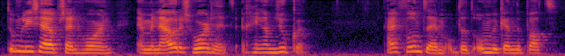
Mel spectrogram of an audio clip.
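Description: A woman's voice: mid-range voice, brisk, lightly acted. A woman voicing an eager, curious young mountain boy who asks question after question in a storybook reading. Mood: chatty. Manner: lively, eager, sometimes whispering excitedly.

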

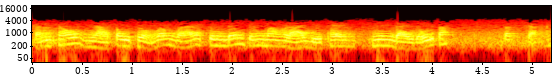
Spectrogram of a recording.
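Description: A woman's voice: medium pitch, normal speed. A woman giving a Buddhist Dharma talk, repeating words and asking rhetorical questions. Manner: repetitive, rhetorical questions, chuckles often. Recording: tinny lo-fi recording with faint hiss.

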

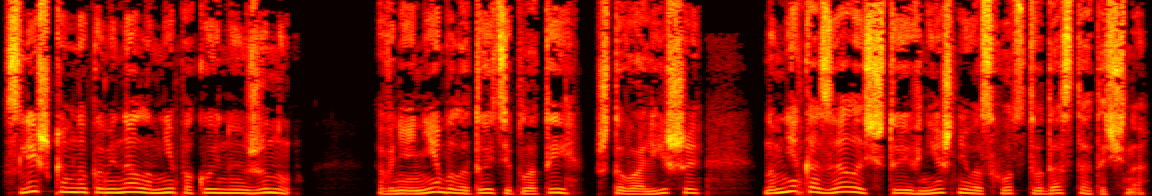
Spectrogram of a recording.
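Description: Woman reading a smooth noble duke, wry n a bit condescending, mellow dark voice. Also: medium pitch, moderate pace, dry recording, clean studio sound, lightly acted. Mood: candid. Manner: calm, wry, gently condescending. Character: suave, candid noble duke, adult man. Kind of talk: audiobook character reading.

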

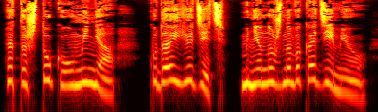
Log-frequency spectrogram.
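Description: A woman's voice: sits high, animated, brisk, no echo, studio quality, pitched above the performer's own voice. A woman voicing a distraught young woman who pleads through sobs. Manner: sobbing, pleading.

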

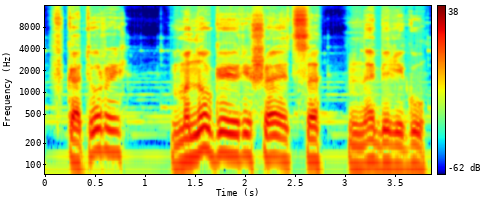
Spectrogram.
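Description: A man reading an audiobook as narrator in a measured, steady way. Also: mid-range voice, faint music behind. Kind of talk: scripted narration.

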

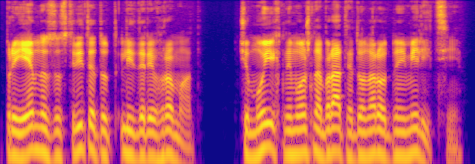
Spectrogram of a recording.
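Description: A man voicing an earnest young male watch officer who talks in a calm, courteous way. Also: mid-range voice, brisk, no echo, studio quality, lightly acted.

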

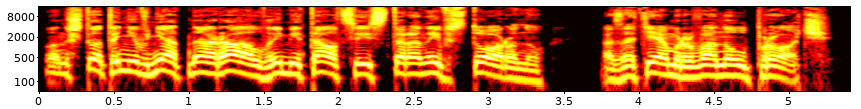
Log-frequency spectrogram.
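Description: A man's voice: fairly high pitch, moderate pace, dry recording, clean studio sound. A man narrating an audiobook in a wry, matter-of-fact way.

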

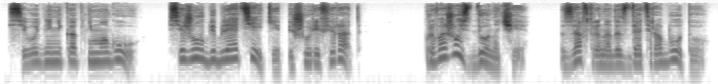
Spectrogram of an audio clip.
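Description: A woman's voice: on the low side, big pitch swings, normal speed, darkish tone, dry recording, studio quality. A woman reading the part of a weak-willed young man mumbling excuses to his girlfriend. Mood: evasive. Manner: mumbling, sheepish, excuse-making.

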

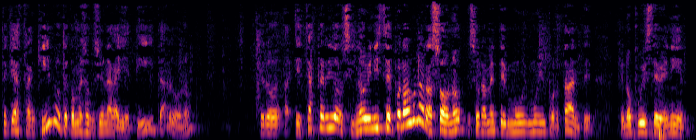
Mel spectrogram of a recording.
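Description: A man's voice: fairly high pitch, sing-song, gravelly, warm tone, a little hiss or hum. A man preaching a conversational sermon as a pastor, often tossing in rhetorical questions. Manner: chatty, repeats phrases, frequent rhetorical "¿no?" asides; fervent prayer voice, slow and emphatic.

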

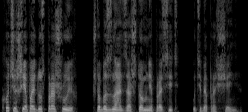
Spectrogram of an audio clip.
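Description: A man's voice: medium pitch, lively intonation, normal speed, fairly bright tone, dry recording, clean studio sound, natural voice. A man reading an audiobook, voicing an anxious young woman who pleads with her grandfather. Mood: pleading.

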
